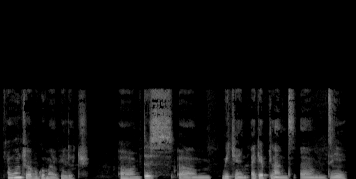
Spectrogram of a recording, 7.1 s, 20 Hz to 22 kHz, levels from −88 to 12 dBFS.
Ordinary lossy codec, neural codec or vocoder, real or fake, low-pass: MP3, 48 kbps; vocoder, 44.1 kHz, 128 mel bands, Pupu-Vocoder; fake; 14.4 kHz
